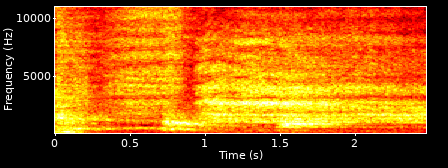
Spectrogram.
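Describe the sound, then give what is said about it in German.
A long, loud, breathy rush of air, like a deep inhale flowing into a slow exhale, with no talking over it. “jetzt atmet alle mal ganz tief durch.”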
